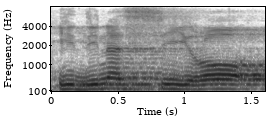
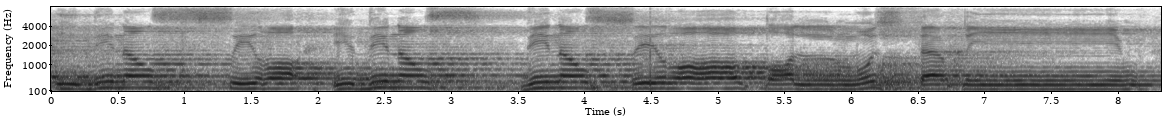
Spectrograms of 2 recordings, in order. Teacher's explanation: So itu si lidahnya kan isti'la ya, isti'la. Maka si lidahnya ngangkat.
